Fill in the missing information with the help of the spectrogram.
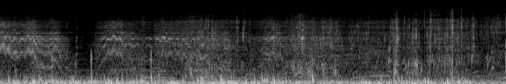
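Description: Spinning reel being cranked to reel in a hooked bass, with light scattered ticking, over a steady rumble of wind on the microphone and water against the boat.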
